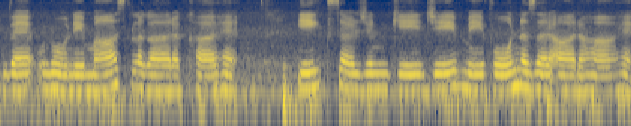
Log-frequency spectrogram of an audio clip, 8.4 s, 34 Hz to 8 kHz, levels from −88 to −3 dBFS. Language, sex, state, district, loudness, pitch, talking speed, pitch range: Hindi, female, Haryana, Charkhi Dadri, -16 LUFS, 160 Hz, 115 wpm, 155-170 Hz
